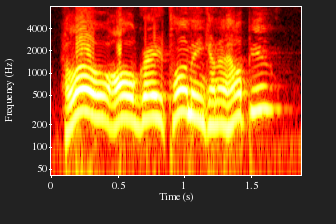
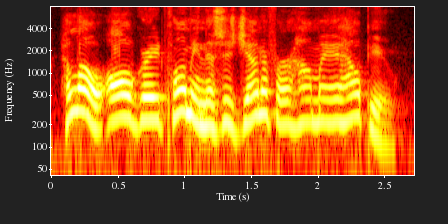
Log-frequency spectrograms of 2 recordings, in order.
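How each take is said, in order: First: Loud, rushed greeting; unscripted phone answer. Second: Polite receptionist greeting; scripted phone greeting. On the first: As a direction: answer the phone carelessly and loudly. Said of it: "there's no script in place". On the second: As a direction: greet the caller politely by name. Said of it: "A scripted call would sound something like this". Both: Shown as a demonstration.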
